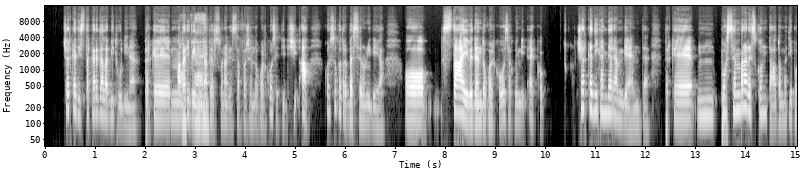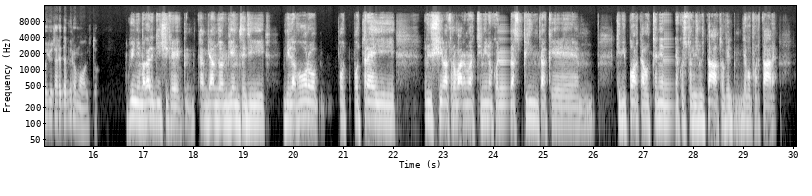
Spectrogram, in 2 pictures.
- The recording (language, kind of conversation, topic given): Italian, advice, Perché mi capita spesso di avere un blocco creativo senza capirne il motivo?
- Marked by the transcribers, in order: tsk; other background noise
